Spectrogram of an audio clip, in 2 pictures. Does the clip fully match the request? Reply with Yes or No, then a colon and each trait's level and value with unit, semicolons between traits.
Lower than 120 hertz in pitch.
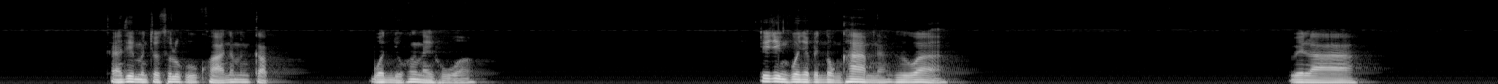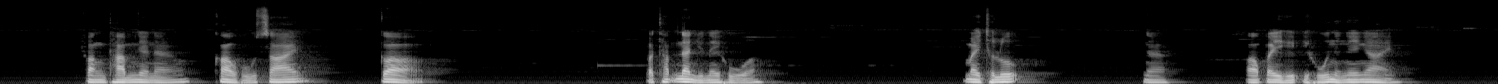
Yes: low, 100 Hz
